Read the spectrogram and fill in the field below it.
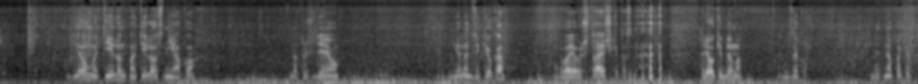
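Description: A young man talks calmly and closely to a microphone.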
